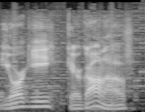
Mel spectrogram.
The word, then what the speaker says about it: Georgy Gerganov: We are talking Whisper.cpp and Llama.cpp with Georgy Gerganov, yes, I've been saying it wrong the whole time, on Wednesday's interview show.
